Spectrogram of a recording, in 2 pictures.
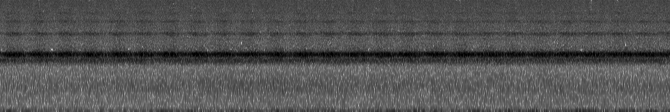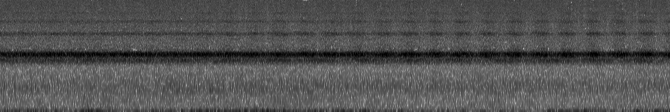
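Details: Steady cricket chirping offered for relaxation. A single high, piercing note pulses in fast, regular beats over twenty seconds against low rumbling hiss, with no other clear sounds.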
